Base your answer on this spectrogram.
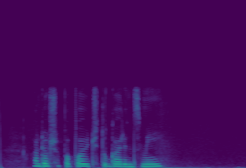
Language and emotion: Russian, neutral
